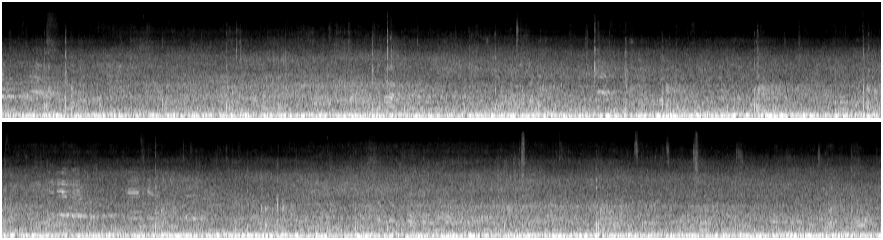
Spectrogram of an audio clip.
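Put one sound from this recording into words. Rackets strike a shuttlecock with light pops, echoing in a large hall.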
